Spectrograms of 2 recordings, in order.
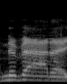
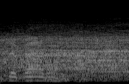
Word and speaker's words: Nevada: we love it and you always have to say it correctly Nevada you got to call it Nevada with thousands of proud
